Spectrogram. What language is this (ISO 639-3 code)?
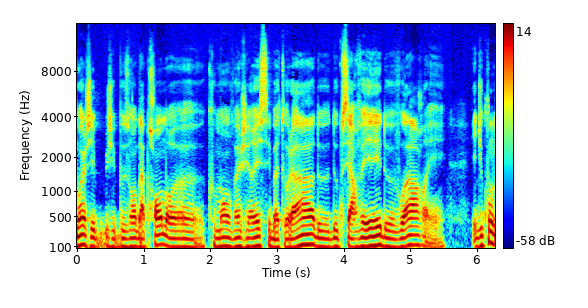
fra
